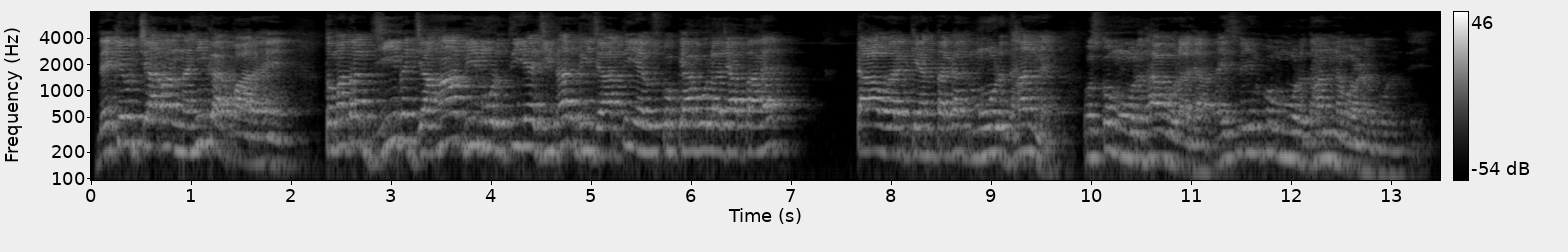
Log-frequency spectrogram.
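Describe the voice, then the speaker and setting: A man teaching an online class, asking questions and answering them himself, repeating key terms and slowly demonstrating sounds. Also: high-pitched. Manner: slow, drawn-out demonstration of sounds. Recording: very echoey, dull lo-fi room recording.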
